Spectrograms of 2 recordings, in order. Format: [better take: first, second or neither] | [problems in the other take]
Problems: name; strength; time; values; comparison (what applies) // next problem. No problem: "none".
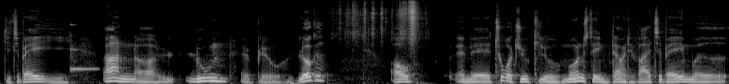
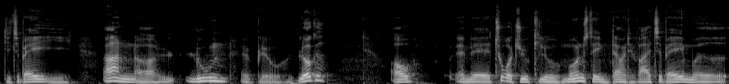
second | doorbell; faint; at 0.5 s; peak 10 dB below the speech // clattering dishes; loud; at 3.5 s; peak 1 dB above the speech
